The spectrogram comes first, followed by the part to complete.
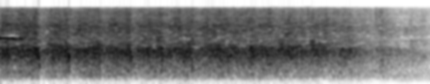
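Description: A large audience applauding: dense, even clapping that fades away near the end.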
